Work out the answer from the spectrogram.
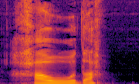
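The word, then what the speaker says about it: Gouda: Jag tänkte också igår på när jag såg på spåret att goda heter Hauda på holländska. – Alltså när man, gud, fan, störig kille personlighet. – Ja. – Gå in, hej, jag ska vi köpa 2 hektar Hauda.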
